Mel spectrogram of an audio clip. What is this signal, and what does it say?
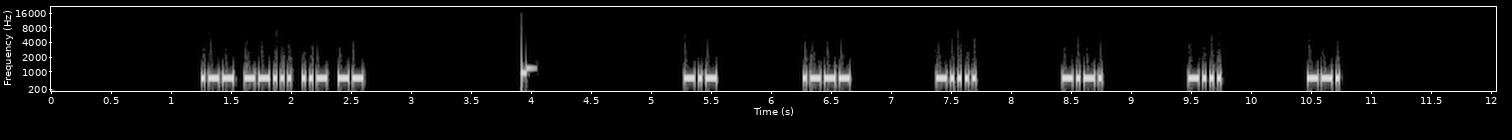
Morse code, heard as a keyed tone, about 40 wpm, spaced as for 15 wpm, 700 Hz. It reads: W7UM KJ6CBG
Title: USA Call Signs - 8x Character Spacing - 40wpm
